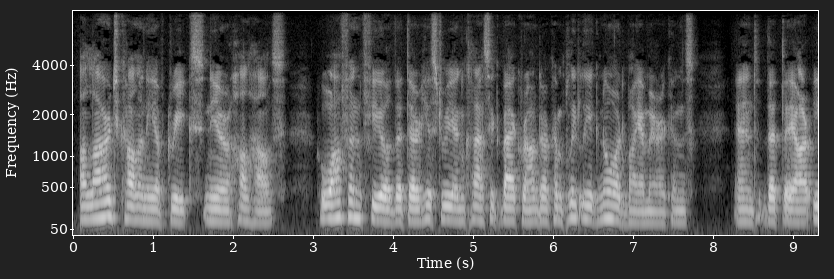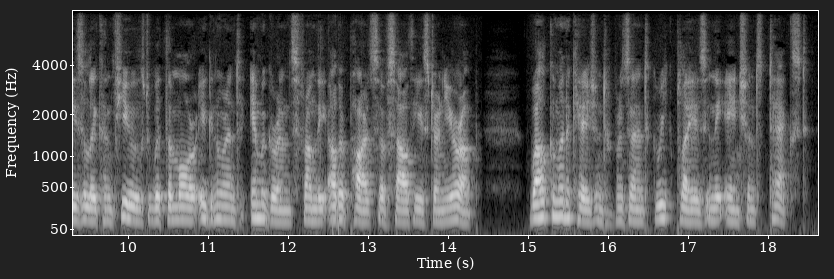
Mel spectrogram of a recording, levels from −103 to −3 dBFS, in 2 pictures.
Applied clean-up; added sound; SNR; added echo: none; none; none; none.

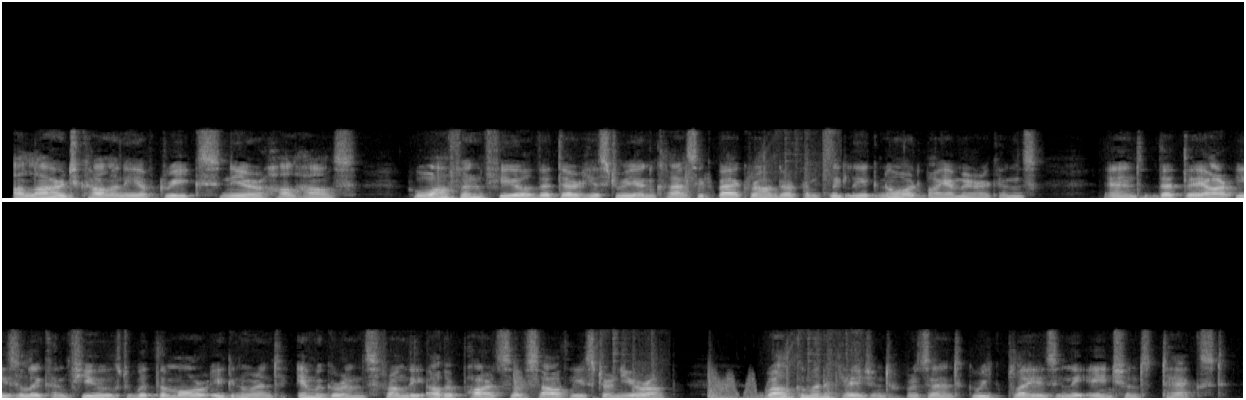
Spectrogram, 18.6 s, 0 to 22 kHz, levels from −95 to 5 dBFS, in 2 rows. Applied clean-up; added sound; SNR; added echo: neural mask model RNNoise.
